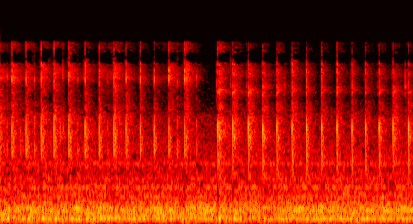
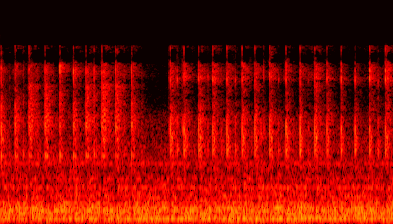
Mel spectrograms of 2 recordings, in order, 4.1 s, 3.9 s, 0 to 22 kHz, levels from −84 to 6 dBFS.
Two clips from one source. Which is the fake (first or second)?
first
